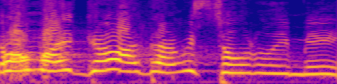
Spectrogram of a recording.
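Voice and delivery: shrieking recognition, hands-to-face moment; excited high exclamation; amazed realization. Retold or imitated. Retelling own realization.

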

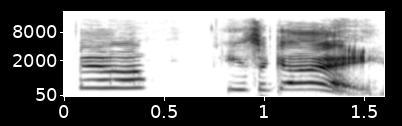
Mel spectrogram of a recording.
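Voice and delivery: high, slowed "No, he's a guy"; high dismissive correction. Retold or imitated. Podcaster retorting to fans, high and dismissive. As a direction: correct them with a lofty shrug. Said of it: "And we went".

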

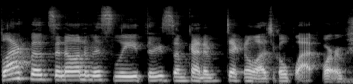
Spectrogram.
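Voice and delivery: thinking out loud about a big scheme, getting carried away; excited brainstorm. Retold or imitated. Dreaming aloud to the podcast hosts about moving wealth, excited. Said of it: "I'm like".

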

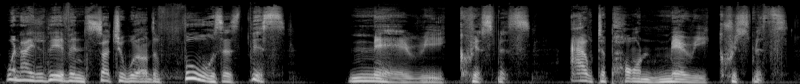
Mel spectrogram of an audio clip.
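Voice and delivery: put-on indignant old miser's tirade; scornful, aggrieved Scrooge voice. A narrator's reading. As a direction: rant against the season as a crotchety old man. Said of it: "said Scrooge indignantly".

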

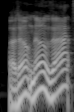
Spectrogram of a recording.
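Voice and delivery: sharp, high-pitched retort. A narrator's reading. Hurst answering the commercial's doubt, sharp. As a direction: come back sharply, pitch up. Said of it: "said Hurst sharply".

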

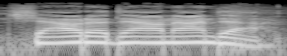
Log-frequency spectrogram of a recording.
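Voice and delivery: put-on slow mash-up of Australian and Boston accents; Australian Bostonian hybrid. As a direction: blend Aussie and Boston accents, stretched out. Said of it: "an Australian Bostonian hybrid".

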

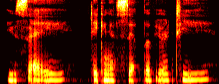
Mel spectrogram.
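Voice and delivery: usual speaking voice

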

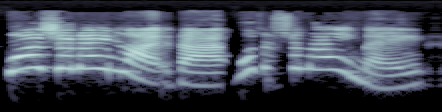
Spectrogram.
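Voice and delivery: high-pitched put-on British questioning; mock nosy Londoner. Londoner quizzing her about her name, high exaggerated mimicry. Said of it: "and someone's like".

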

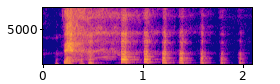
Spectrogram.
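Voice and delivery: high, loud burst of laughter; real loud, high-pitched laugh. Real, not acted. Both amused by taxi joke.

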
